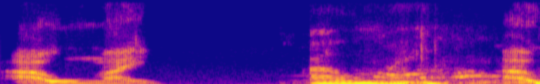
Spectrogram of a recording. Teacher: Like, they're all complete vowels. Like there's no komaliliu in front of the a in the beginning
